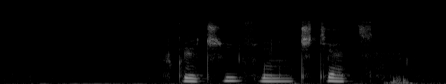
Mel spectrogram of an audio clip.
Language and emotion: Russian, sad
